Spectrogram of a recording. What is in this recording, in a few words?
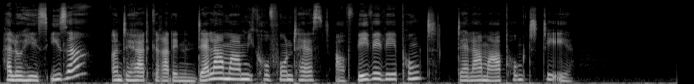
speech f, mxl 9090wrm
